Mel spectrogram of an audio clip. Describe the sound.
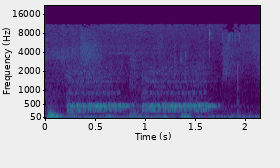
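A telephone rings for an incoming call with two long, buzzing, steady-pitched rings separated by a brief gap. The rings are faint.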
